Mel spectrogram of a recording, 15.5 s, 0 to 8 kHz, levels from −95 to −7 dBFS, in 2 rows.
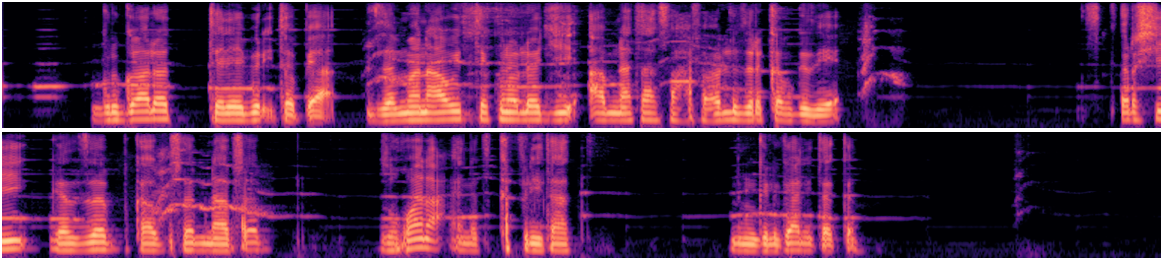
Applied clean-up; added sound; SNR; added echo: neural mask model RNNoise.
